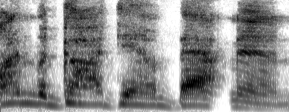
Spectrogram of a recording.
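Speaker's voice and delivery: high, acted-out screaming. Retelling a comic scene where Batman answers a crying kid: imitating Batman screaming. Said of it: "And Batman turns to him and screams".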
